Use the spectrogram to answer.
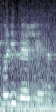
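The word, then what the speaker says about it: Folies Bergère: How do you say it? It's folie. – Folie bergère.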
